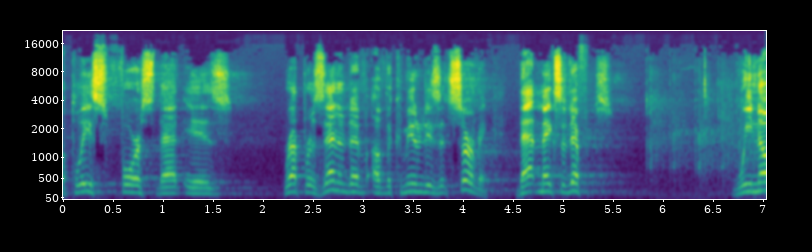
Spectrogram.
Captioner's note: applause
